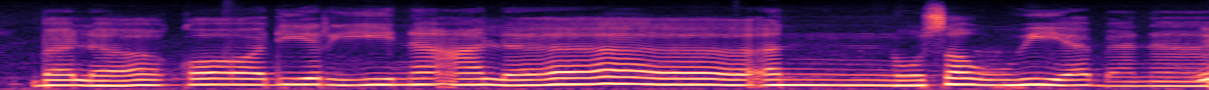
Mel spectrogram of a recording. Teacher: Ditahan 2 ketukan. Nun sukun bertemu dengan nun tasydid, ya. Jadi itu harus didengungkan, ditahan selama 2 harokat atau 2 detik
